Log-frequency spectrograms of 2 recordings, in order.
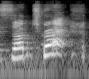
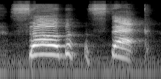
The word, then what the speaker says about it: Substack: You keep saying subtract. Oh, Tina, you know I get stuff messed up. WHAT IS IT NOW? TINA GOING TO SPELL IT OUT. SUBSTACK. SUBSTACK. SUBSTACK. OKAY, TINA. SUBSTACK. Oh god.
